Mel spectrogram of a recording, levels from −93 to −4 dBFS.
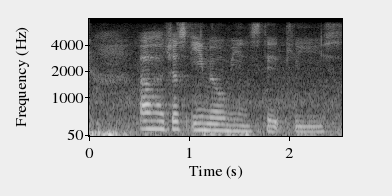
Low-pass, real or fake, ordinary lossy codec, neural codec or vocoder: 7.2 kHz; real; AAC, 48 kbps; none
